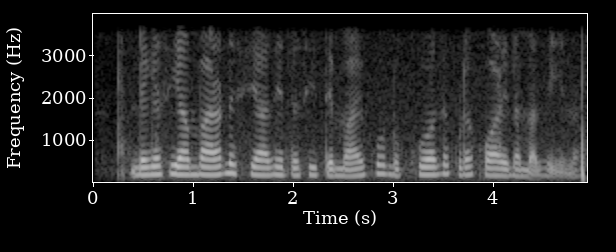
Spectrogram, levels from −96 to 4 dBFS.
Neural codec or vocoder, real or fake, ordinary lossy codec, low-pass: none; real; none; 3.6 kHz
